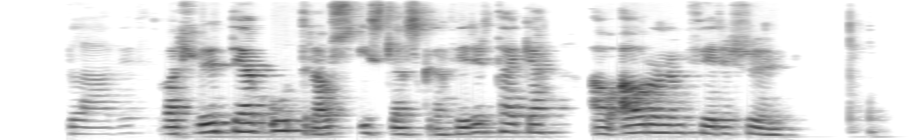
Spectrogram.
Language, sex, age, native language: Icelandic, female, 40-49, Icelandic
